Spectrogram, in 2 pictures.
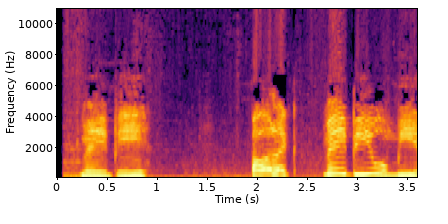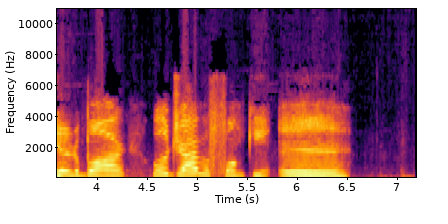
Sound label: funky ehh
